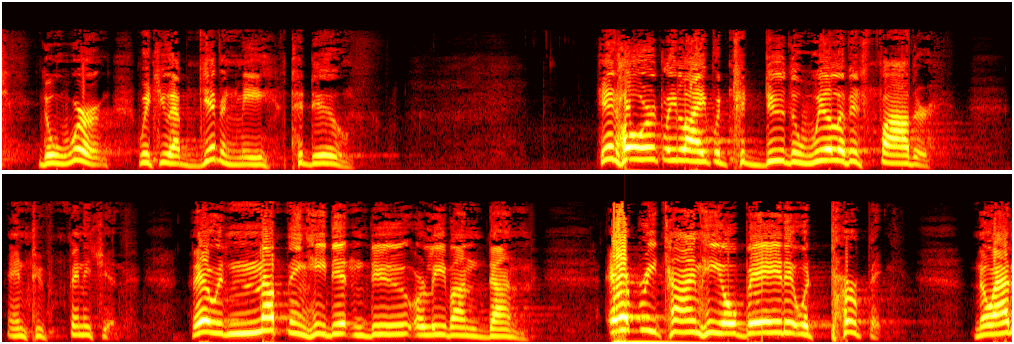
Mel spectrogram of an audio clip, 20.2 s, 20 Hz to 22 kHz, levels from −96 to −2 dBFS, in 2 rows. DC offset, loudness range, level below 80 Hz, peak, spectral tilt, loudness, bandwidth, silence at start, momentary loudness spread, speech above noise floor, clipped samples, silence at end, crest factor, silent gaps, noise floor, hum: under 0.1%; 11 LU; -52 dBFS; 0 dBFS; -4.5 dB/octave; -16 LUFS; 11.5 kHz; 0 s; 18 LU; 55 dB; under 0.1%; 0 s; 18 dB; none; -72 dBFS; none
